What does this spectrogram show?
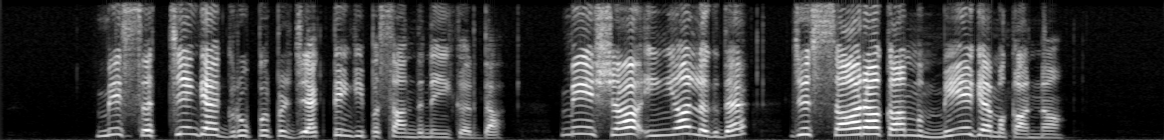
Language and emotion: Dogri, disgusted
